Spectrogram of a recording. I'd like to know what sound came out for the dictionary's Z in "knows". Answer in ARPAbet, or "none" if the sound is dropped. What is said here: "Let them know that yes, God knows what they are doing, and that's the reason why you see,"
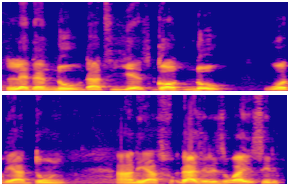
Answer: none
